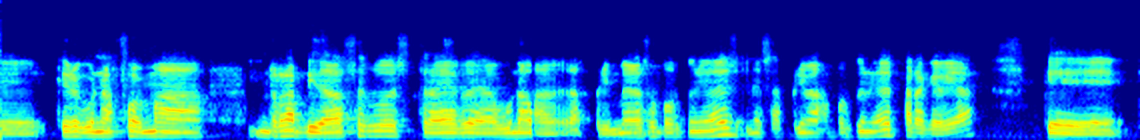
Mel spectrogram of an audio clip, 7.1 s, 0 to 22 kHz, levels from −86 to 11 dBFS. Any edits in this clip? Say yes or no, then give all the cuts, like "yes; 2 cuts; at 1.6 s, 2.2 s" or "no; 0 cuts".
yes; 3 cuts; at 1.6 s, 3.3 s, 4.7 s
